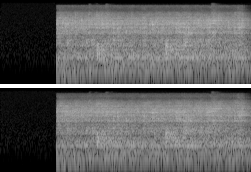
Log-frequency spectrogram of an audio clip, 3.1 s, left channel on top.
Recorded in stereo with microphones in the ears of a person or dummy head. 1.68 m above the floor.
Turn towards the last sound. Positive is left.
turn(degrees=5)  # may be behind; listen again after turning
